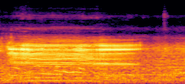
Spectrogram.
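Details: Cattle at a cattle market, a short strained bellow with bright stacked harmonics lasting just over a second, then fading into market noise.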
